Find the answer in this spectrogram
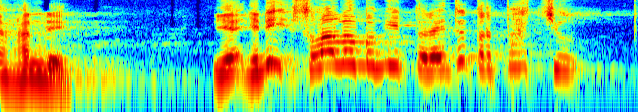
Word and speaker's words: Hyundai: Hyundai itu dibacanya Hyundai.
